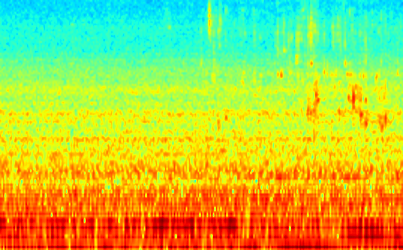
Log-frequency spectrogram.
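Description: Tea is poured next to the microphone for ASMR in a steady trickling stream, with a few brighter splashy bursts toward the end and no talking.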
